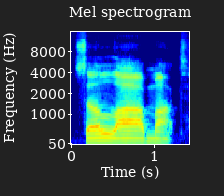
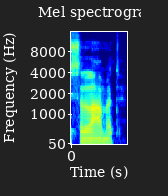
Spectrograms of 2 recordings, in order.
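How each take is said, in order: First: Each syllable is said clearly apart. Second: The syllables are run together, like salad. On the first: The speaker calls it right. "the words is like segregated in like two or three syllables" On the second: The speaker calls it wrong. "I was saying it wrong. I would say salamat, salamat, you know, salad, like salad"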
